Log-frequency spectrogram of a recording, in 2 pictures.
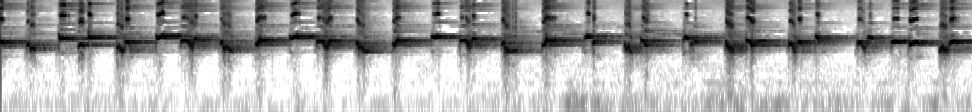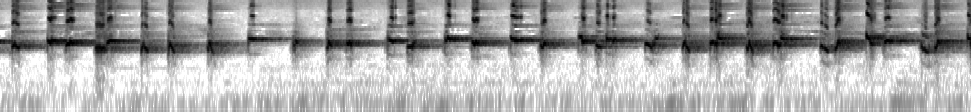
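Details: Sooty-headed bulbul in full, continuous song for luring reluctant or stressed birds into singing: a long run of liquid, bubbly whistled phrases, each briefly rising then dipping, delivered steadily about twice a second, with slight low hum.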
